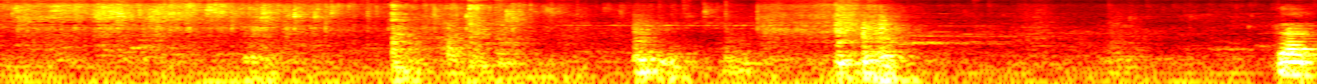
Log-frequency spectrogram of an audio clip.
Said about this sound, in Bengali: এবার আমি এর মধ্যে দিয়ে দিচ্ছি সামান্য জিরে, সাদা জিরে অবশ্যই। জিরেটা একটু নেড়ে নেব।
